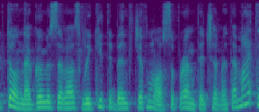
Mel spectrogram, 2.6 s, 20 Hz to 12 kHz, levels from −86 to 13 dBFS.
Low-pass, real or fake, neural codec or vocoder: 10.8 kHz; fake; codec, 24 kHz, 0.9 kbps, WavTokenizer, small release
